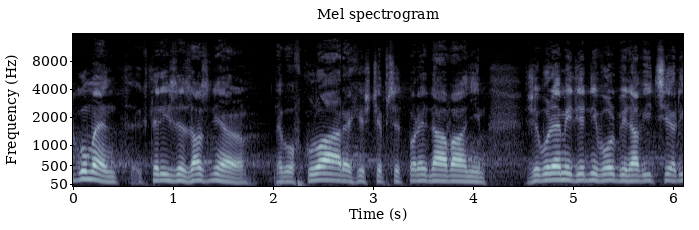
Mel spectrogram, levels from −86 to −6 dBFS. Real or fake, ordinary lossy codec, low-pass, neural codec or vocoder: real; MP3, 96 kbps; 14.4 kHz; none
